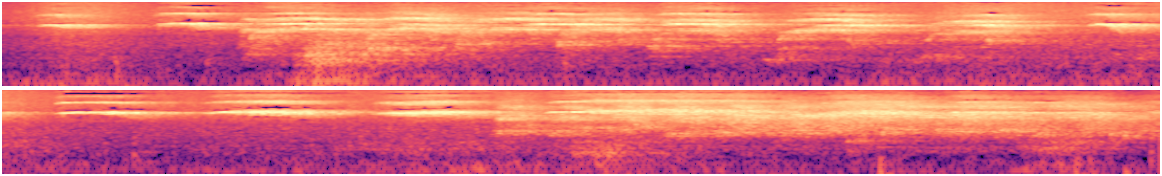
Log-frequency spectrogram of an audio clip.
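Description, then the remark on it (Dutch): A chorus of shrill, high-pitched bonobo calls overlapping almost continuously, with excited hoots and squeals rising and falling in quick bursts, loud throughout with no talking. “Het zijn bonobo's die we horen.”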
